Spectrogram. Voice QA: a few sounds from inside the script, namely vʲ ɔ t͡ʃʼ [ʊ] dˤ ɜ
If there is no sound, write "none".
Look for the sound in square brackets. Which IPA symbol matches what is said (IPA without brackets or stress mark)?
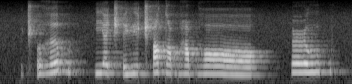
ə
